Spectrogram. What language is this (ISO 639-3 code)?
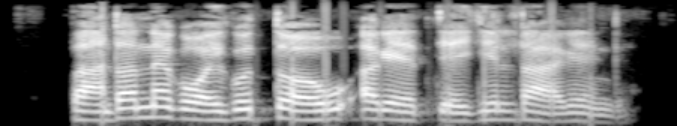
kln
